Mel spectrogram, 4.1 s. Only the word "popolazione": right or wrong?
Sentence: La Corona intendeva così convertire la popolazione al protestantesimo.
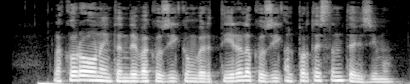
wrong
